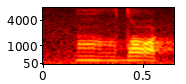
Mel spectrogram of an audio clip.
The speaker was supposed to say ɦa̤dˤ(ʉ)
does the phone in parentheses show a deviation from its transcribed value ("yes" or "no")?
no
